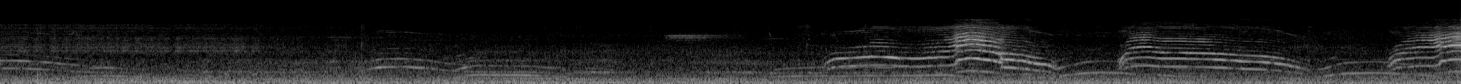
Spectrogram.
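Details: Fighting cats in India trade weird, angry noises. Soft low moans build into loud, high, sharply rising and falling wails from eight seconds on, repeated in quick bursts, over a constant low rumble.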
